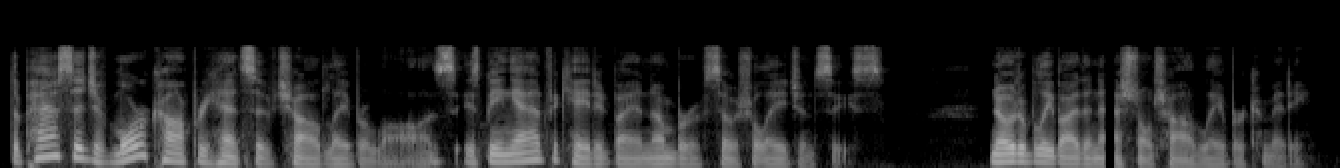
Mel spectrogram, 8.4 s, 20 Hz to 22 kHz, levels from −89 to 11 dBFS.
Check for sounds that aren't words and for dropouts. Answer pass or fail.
fail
